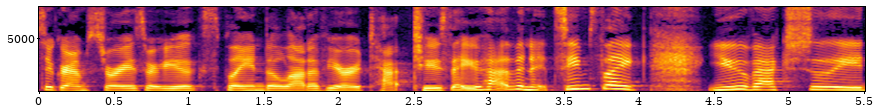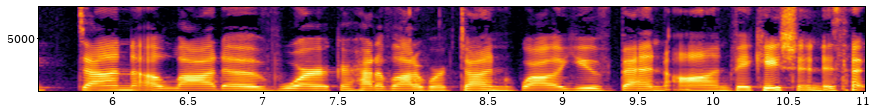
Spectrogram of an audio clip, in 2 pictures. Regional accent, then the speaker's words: Michigan, United States; I'm originally from the Mitten and I have a few friends that are photographers in the state.

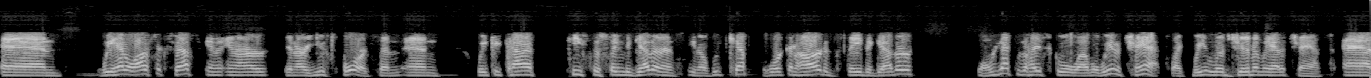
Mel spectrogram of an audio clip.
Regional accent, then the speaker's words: Minnesota, United States; Anyway, as a hockey player growing up in Minnesota, you quickly realize how special the tournament is

